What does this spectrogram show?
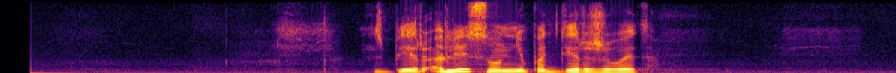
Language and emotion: Russian, neutral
